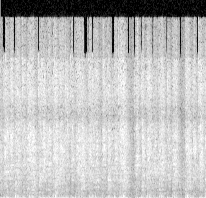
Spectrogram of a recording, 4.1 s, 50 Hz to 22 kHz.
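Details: 1975 Datsun 280Z with a swapped 358 small-block Chevy V8 on a home-built Megasquirt MS3X, first start in over four years after wiring fixes. It fires and runs on its own with choppy, uneven exhaust pulses and some clatter: normal idle.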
